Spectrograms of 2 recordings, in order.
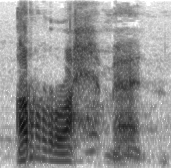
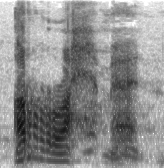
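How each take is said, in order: First: The l merges into a doubled r sound. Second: The same.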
